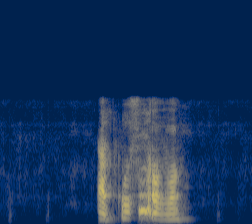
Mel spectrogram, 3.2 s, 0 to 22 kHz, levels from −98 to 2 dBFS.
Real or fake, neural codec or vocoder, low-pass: fake; codec, 24 kHz, 1 kbps, SNAC; 3.6 kHz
